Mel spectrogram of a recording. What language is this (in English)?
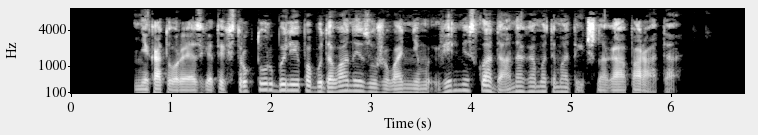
Belarusian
